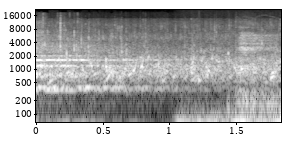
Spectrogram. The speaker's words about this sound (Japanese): おちんぽについた泡をお湯でお流しして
